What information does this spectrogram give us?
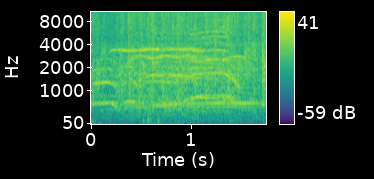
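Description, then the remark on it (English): A comedy club audience at the Comedy Mothership cheers and applauds loudly and steadily for a comedian, with whoops and shouts riding over a dense wash of clapping that holds for the whole couple of seconds. “Comedy Mothership, make some noise, huh?”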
